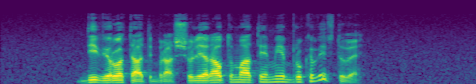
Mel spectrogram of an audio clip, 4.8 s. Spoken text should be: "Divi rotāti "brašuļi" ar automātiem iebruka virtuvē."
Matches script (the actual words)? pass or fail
pass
